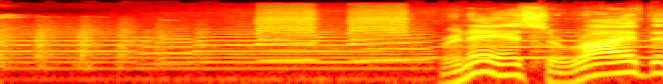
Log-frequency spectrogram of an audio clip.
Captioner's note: beep beep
